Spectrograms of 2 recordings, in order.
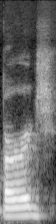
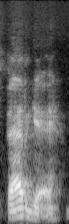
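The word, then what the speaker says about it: Berge: on this front uh that is how he pronounced his name it's not it's not Burge it's not Burger it's bad gay but or in America Sandy barge Sandy barge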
